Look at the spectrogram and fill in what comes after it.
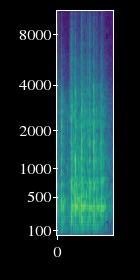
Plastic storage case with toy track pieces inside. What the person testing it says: it sounds pretty snug like the launcher is moving but other than that like nothing is really moving around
